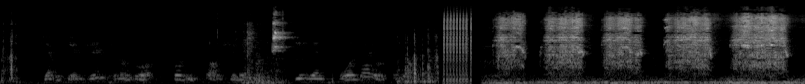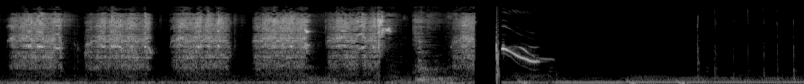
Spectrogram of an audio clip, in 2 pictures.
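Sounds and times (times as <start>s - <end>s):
cockatiel raspy call: 4.8s - 12.8s.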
